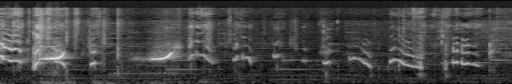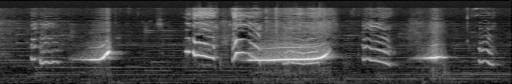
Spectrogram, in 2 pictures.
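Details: Two-month-old Shih Tzu puppy, startled and scared as it reacts to whistling, gives short, high, curving whimpers and yips in quick scattered bursts. Someone whistles longer, smooth rising tones between them.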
